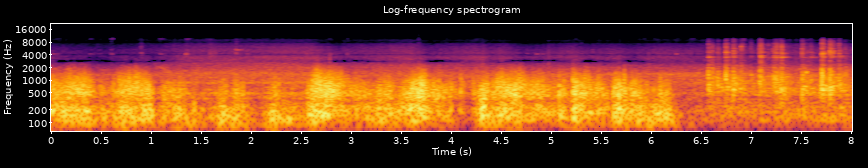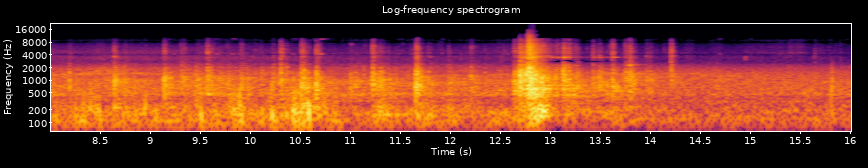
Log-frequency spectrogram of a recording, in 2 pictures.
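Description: Scuffing and knocking of a body-worn camera rubbing against the wearer's clothing as he moves, with rough bursts of noise at first, then a run of short clicks, and one loud knock about 13 seconds in.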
